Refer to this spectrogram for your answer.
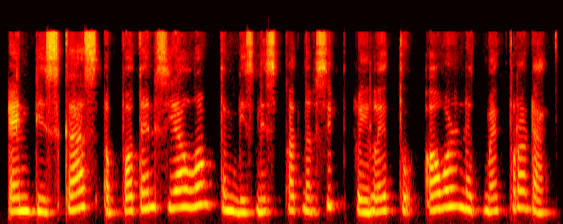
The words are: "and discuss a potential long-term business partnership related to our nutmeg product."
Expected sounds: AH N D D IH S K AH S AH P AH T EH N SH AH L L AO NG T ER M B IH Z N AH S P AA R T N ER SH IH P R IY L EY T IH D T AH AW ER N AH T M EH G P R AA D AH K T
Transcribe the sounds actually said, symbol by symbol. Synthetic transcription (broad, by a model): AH N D D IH S K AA S AH P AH T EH N S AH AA L AO NG T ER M B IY S N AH S P AA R T N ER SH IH P R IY L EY T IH T AW ER N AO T M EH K P R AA D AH K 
